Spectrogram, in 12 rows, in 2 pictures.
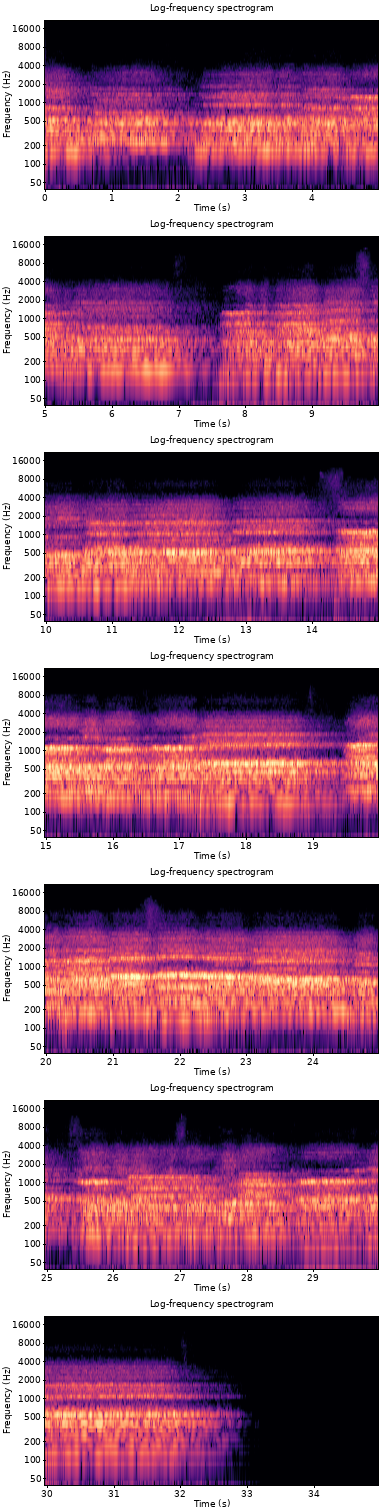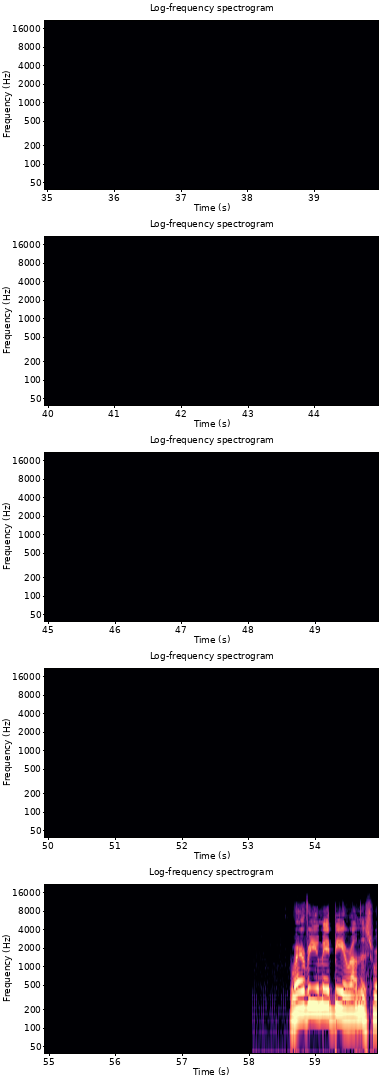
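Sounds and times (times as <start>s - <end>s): choir singing sustained chords: 0.0s - 32.9s.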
